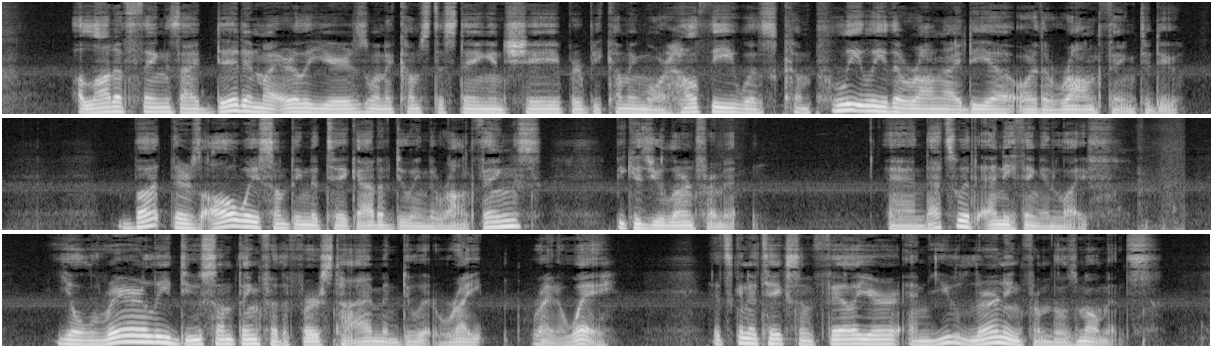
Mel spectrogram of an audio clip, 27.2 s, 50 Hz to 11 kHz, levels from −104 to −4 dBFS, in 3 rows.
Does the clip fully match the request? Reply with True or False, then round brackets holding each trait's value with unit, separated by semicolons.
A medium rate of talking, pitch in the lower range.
True (175 wpm; 105 Hz)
